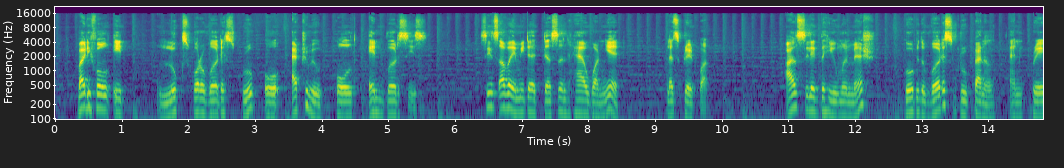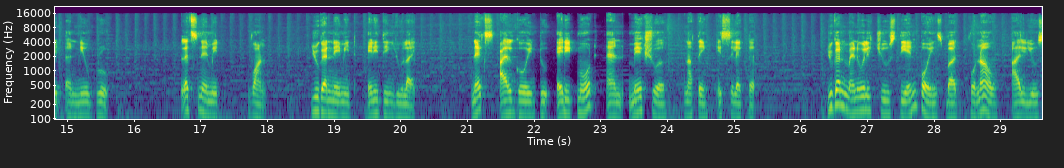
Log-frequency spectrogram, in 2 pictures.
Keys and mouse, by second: 11.4 click, 13.8 click, 15.2 click, 17.5-18.9 drag, 19.5 click, 21.1 Tab, 22.6 Tab, 24.0 alt+a.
